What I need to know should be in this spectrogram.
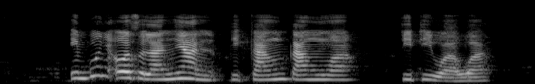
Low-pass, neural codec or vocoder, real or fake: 10.8 kHz; codec, 44.1 kHz, 3.4 kbps, Pupu-Codec; fake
